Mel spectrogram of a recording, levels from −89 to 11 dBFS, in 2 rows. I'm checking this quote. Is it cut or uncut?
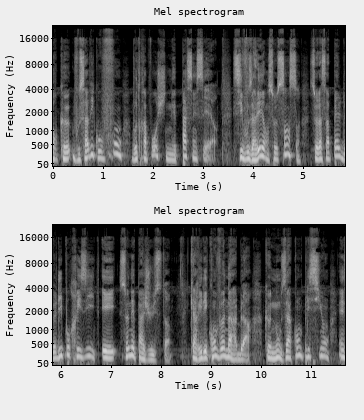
cut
